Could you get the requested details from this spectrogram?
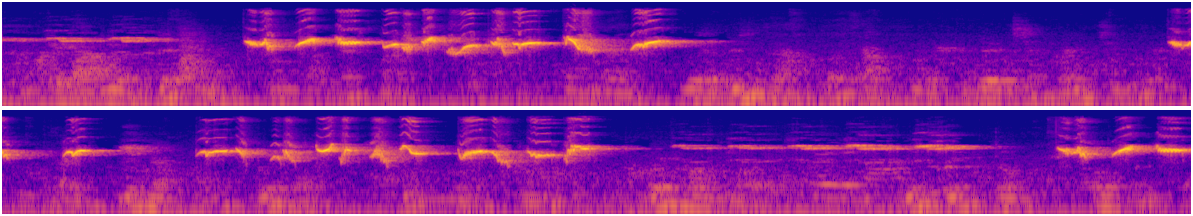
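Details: Robin lure song performed in full: a held level whistle opens, then two long bursts of fast, jumbled, swooping whistles, a sustained even note between, and a low background hum.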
